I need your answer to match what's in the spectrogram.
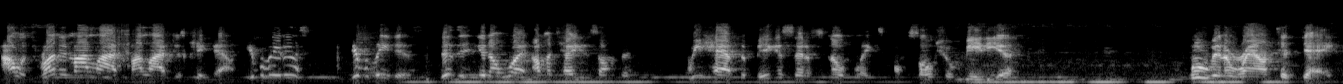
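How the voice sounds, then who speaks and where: Animated man hosting a casual show. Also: on the high side, normal speed, faint music behind. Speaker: host. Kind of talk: casual radio chat. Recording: dull lo-fi livestream audio with faint hiss.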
